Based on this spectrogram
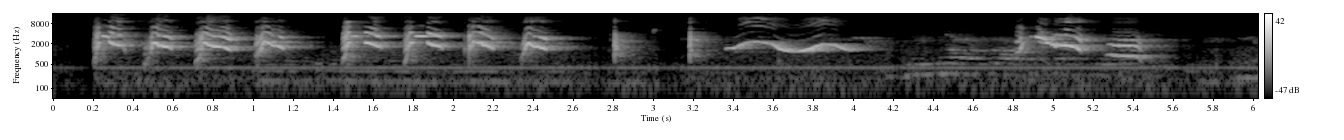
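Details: A pet green rose-ringed parakeet talks in a bright, nasal, harsh voice, rattling off short syllables like "mitthu" in a quick series, then drawn-out whistled, wavering phrases.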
